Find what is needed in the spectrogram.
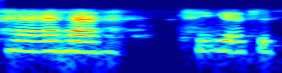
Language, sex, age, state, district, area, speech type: Bengali, female, 18-30, West Bengal, Dakshin Dinajpur, urban, conversation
